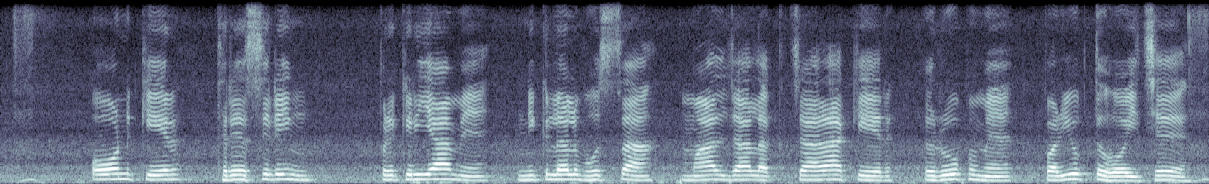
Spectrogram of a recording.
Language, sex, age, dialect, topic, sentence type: Maithili, male, 25-30, Bajjika, agriculture, statement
